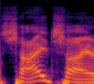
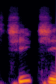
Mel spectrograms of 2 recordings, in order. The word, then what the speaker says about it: Chi-Chi: Less Nesman pronounce he he I think he called him Chai Chai Rodriguez. And then uh Johnny Fever corrected me. I I think it's Chi-Chi and he's like he kept on going Chai Chai.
